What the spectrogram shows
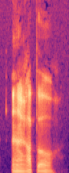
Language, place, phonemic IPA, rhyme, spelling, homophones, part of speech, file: French, Paris, /ʁa.pɔʁ/, -ɔʁ, rapport, rapports, noun, Fr-rapport.ogg
- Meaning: 1. ratio 2. report 3. relationship 4. ellipsis of rapport sexuel (“sexual intercourse”)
